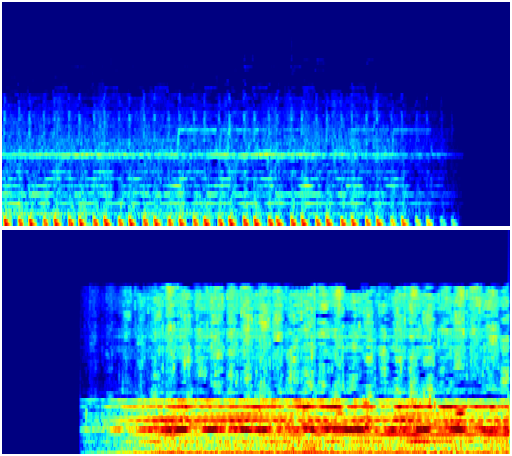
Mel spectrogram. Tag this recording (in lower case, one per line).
music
